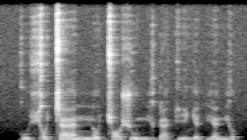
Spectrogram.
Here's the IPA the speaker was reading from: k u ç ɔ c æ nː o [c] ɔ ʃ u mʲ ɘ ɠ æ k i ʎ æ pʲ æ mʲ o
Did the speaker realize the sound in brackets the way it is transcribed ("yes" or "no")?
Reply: yes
